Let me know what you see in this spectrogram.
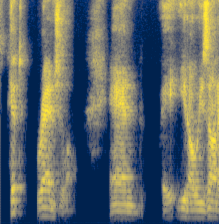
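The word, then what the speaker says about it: Pietrangelo: air and it's like it's alex petrangelo it's not peter angelo or petra angelo it's pit rangeland and you know he's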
